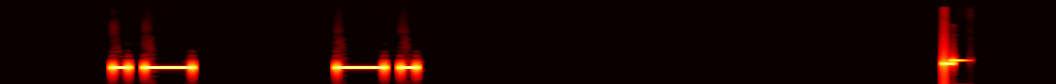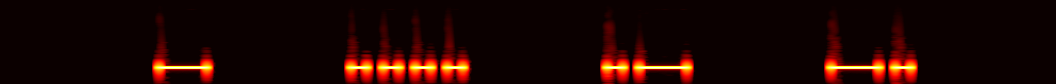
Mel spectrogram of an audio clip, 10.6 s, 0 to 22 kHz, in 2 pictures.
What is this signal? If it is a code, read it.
Morse code, heard as a keyed tone, about 15 wpm, spaced as for 9 wpm, 700 Hz. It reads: AN THAN
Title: 3x Character Spacing - Top 200 Words - 15wpm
